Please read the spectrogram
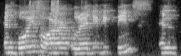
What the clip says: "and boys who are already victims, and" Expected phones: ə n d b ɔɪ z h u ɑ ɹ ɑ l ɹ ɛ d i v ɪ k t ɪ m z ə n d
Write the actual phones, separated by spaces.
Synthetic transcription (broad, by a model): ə n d b ɔɪ s h u ɑ ɹ ɑ l ɹ ɛ d i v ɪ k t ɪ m s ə n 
